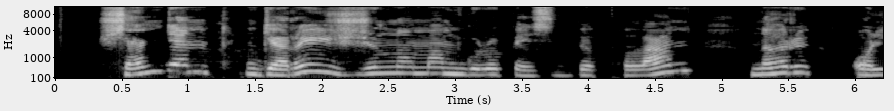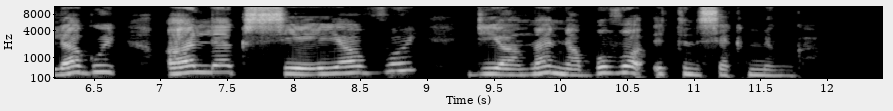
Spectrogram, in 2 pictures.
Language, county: Lithuanian, Panevėžys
